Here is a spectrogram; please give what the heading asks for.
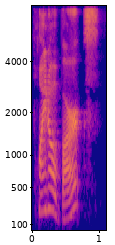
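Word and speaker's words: Pointe aux Barques: i have another one where i put the pronunciation it's point oh bart's lighthouse so point oh barks lighthouse was first built near the tip of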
